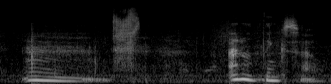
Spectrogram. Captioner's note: moans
